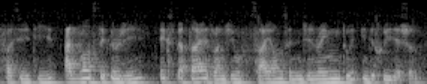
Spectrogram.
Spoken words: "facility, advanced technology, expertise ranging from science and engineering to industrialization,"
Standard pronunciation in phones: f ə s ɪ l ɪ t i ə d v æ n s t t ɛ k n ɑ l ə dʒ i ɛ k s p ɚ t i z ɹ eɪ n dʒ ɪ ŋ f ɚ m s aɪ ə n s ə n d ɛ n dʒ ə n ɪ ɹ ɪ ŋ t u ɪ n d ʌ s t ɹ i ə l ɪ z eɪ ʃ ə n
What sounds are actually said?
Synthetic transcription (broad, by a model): f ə s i l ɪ t i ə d v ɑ n s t t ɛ k n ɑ l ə ʒ i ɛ k s p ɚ t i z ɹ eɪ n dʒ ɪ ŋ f s aɪ ə n s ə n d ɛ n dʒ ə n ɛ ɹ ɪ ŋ t u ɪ n d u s t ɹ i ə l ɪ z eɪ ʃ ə n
